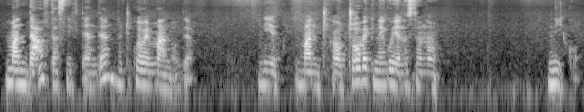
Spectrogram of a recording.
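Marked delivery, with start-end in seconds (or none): none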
